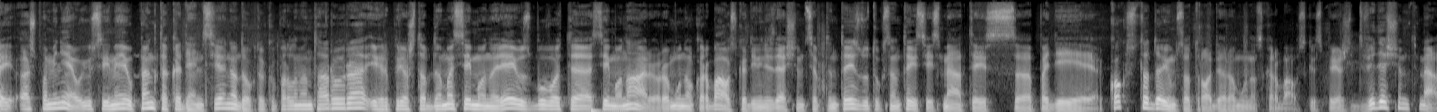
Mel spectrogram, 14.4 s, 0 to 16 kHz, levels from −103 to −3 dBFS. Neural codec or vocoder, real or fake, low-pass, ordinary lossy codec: none; real; 14.4 kHz; MP3, 96 kbps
